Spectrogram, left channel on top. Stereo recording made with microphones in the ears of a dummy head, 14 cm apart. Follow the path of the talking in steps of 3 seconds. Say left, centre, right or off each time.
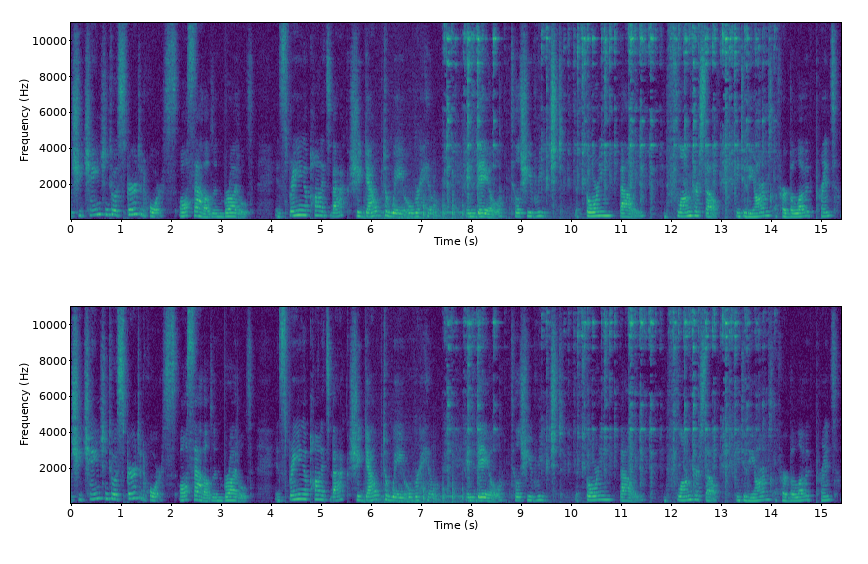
right, right, centre, left, left.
